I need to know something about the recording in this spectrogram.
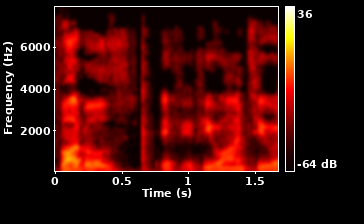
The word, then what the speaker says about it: Fuggles: Boston area stop it's uh actually it's it's pronounced fuggles if if you want to uh you know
